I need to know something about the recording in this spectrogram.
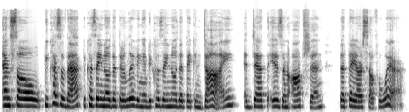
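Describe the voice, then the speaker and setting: Woman, somewhat high pitch, podcast host, casual conversational interviewing. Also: steady tone, moderate pace, few pauses, fairly bright tone.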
